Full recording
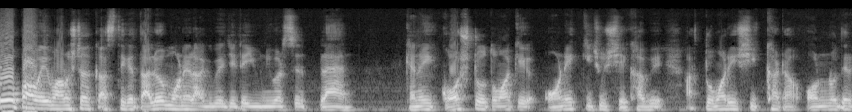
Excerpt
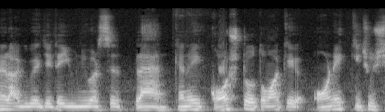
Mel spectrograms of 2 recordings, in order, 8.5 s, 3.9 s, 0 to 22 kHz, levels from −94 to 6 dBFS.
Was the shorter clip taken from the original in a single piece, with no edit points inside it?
no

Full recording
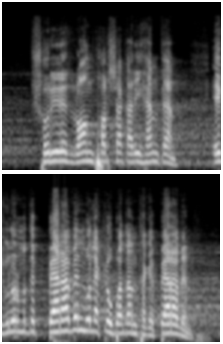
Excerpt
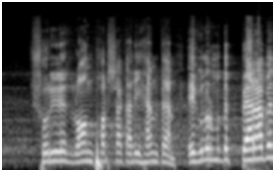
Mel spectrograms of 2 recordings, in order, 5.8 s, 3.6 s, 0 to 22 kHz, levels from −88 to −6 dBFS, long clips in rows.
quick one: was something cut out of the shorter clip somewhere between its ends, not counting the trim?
yes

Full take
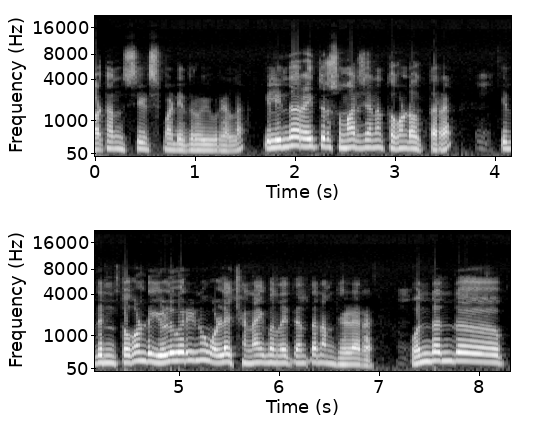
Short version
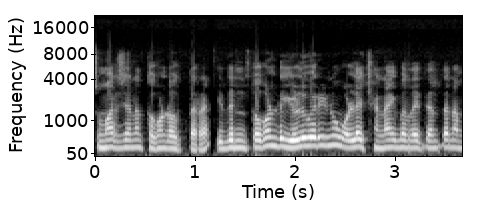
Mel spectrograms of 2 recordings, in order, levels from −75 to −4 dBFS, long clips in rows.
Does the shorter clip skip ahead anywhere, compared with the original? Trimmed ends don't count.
yes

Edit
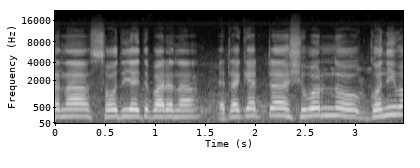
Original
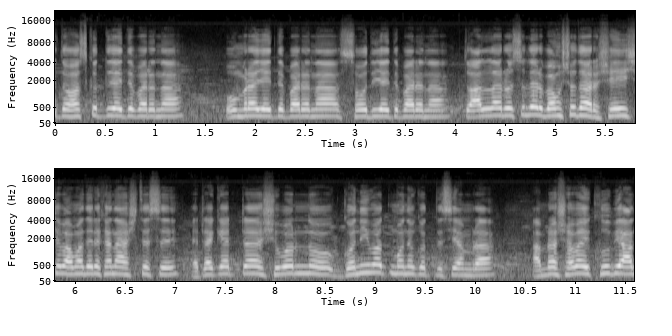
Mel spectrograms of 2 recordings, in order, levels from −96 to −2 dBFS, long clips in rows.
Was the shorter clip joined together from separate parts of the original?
yes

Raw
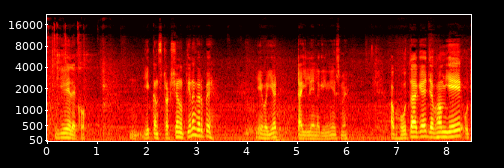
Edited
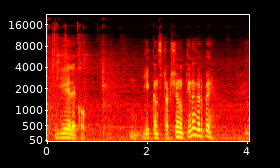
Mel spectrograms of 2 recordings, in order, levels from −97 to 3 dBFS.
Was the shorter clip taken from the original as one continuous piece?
yes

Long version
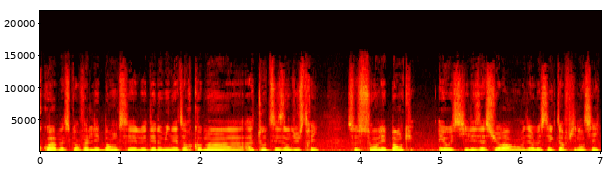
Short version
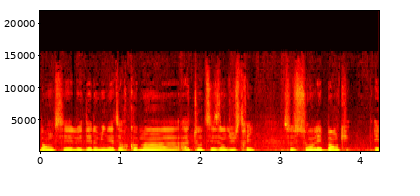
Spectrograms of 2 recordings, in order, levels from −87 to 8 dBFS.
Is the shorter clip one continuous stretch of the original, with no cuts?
yes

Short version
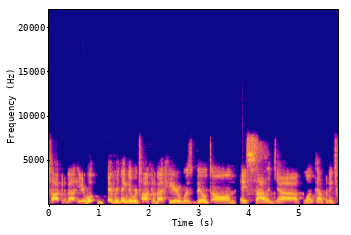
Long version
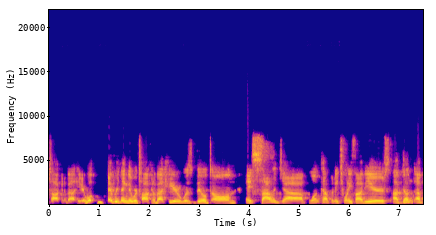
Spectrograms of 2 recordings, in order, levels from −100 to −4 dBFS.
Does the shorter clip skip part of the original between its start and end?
yes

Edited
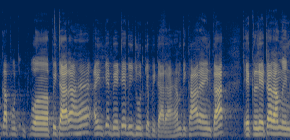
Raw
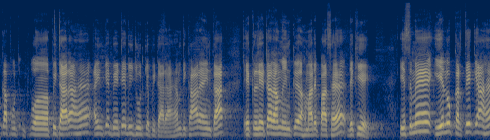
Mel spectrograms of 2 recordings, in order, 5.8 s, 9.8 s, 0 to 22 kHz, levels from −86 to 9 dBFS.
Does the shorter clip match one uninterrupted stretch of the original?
yes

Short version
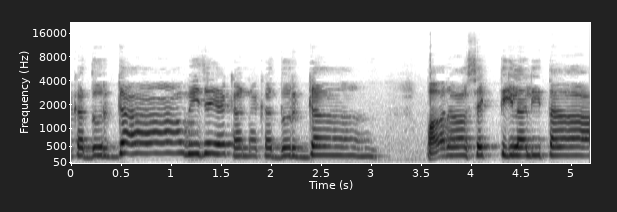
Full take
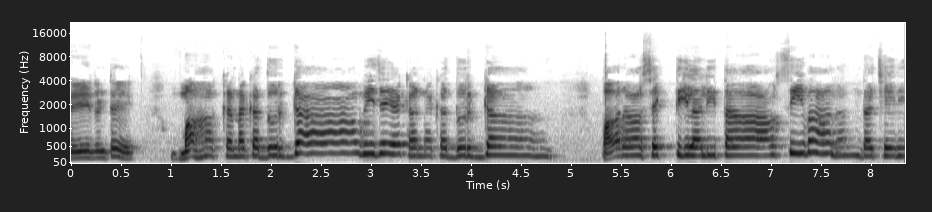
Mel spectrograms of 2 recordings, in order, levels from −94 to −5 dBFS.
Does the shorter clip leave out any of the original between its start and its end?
no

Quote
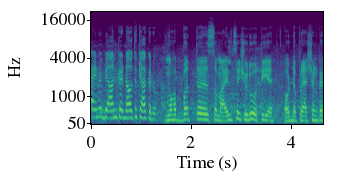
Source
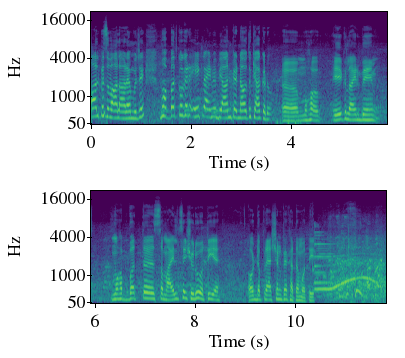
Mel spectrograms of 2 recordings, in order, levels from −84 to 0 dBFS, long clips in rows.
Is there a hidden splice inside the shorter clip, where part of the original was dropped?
yes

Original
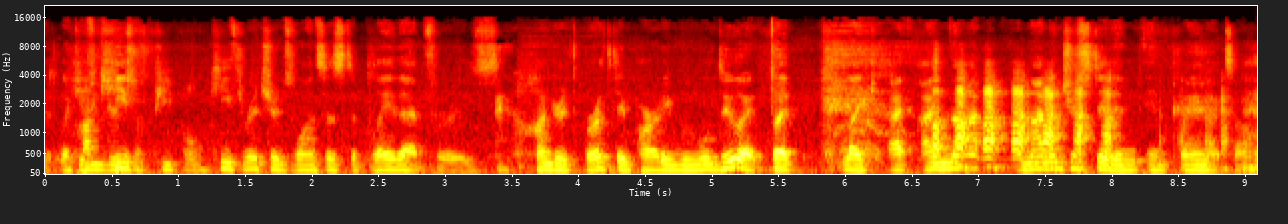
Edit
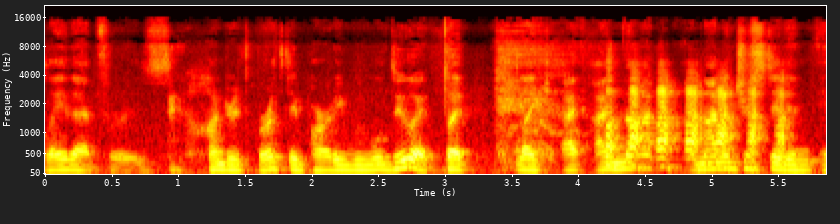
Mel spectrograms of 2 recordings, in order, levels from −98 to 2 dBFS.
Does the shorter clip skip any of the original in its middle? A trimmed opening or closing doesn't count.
no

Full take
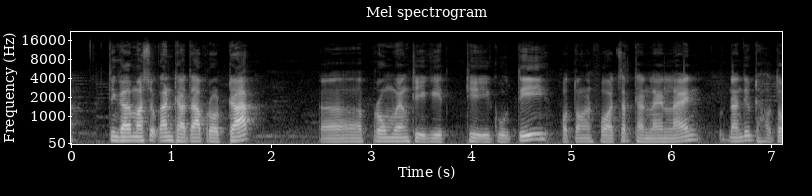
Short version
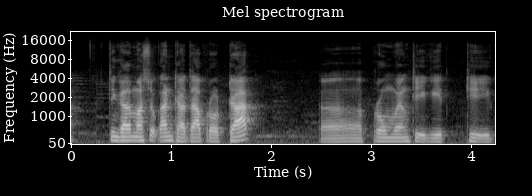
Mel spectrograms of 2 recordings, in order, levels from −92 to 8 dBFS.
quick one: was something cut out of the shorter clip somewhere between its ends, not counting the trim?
no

